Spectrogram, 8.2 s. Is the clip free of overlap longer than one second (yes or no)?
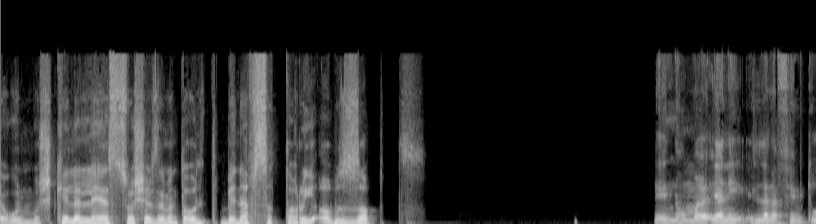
yes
